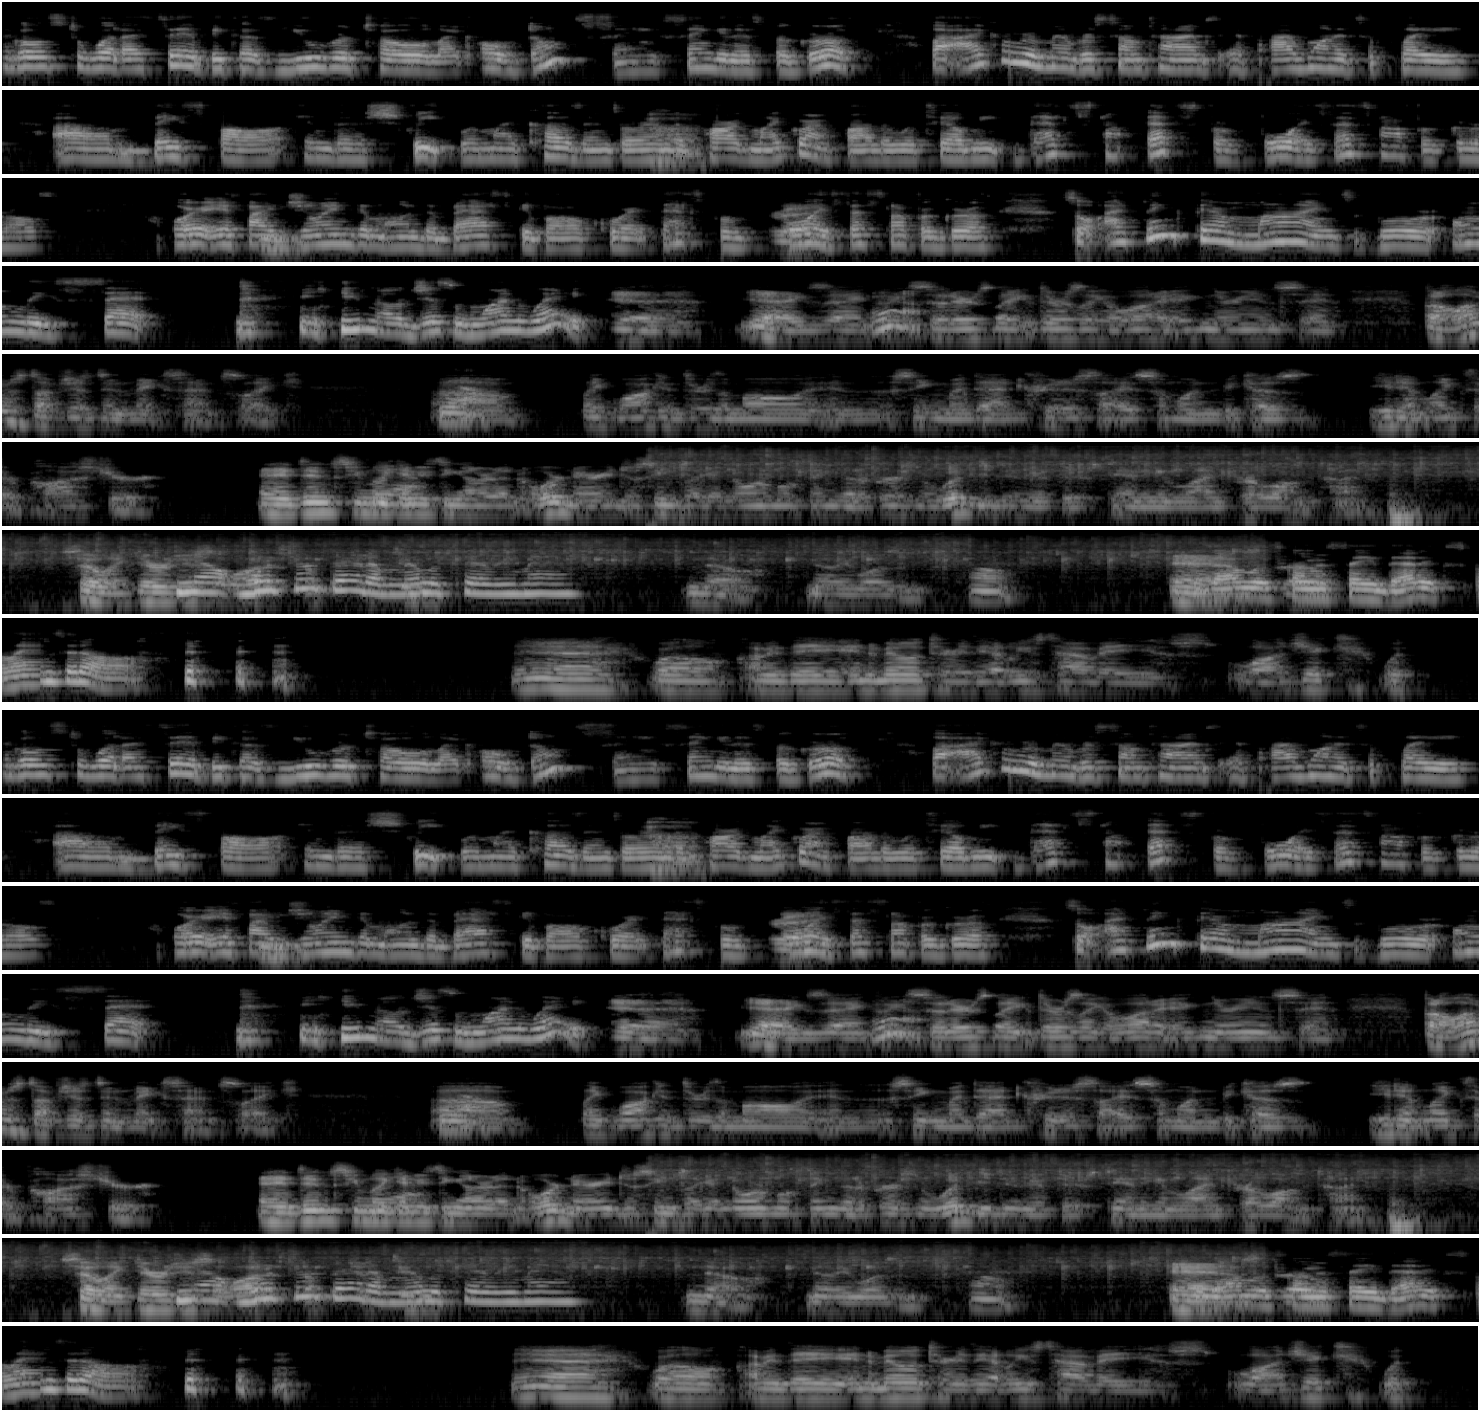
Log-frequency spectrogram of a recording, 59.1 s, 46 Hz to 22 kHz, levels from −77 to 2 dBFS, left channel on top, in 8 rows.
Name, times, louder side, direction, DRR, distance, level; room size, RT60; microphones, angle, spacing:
voice 1, 0.0-7.3 7.6-14.9 15.6-22.9 23.3-25.1 26.5-26.7 31.7-32.0 38.8-39.0 45.2-47.2 49.1-49.4 50.3-52.7 53.0-53.1, left 2 dB, 25° left, 0.3 m, -35 dB
voice 2, 25.2-31.0 31.7-32.1 32.4-36.1 36.4-37.7 38.2-43.8 44.6-45.7 46.0-46.5 47.7-49.5 50.1-50.9 54.2-58.7, right 2 dB, 55° right, 0.9 m, -37 dB
Frying (food), 40.1-50.6, equal, ahead, 0.8 m, -44 dB
2.8 x 2.4 x 3.8 m
head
